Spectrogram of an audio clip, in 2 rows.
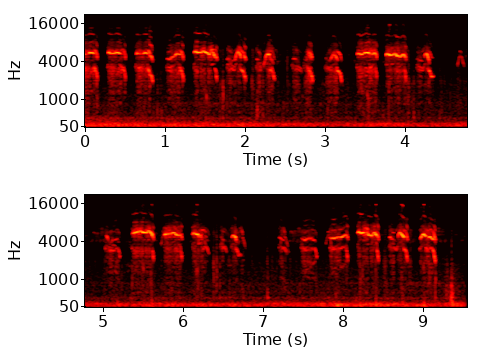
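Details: Five American kestrel chicks fed by their mother, 28 May 2021: clusters of rapid shrill squealing notes with downward-curving ends, broken by a short pause, then resuming loudly.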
